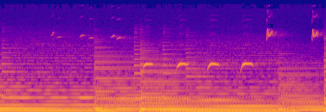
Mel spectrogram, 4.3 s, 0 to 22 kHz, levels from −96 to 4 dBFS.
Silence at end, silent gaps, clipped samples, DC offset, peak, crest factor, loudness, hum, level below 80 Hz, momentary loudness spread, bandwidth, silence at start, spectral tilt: 0 s; none; under 0.1%; under 0.1%; -6 dBFS; 12 dB; -19 LUFS; none; -22 dBFS; 5 LU; 7.8 kHz; 0 s; -6.5 dB/octave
